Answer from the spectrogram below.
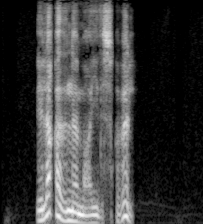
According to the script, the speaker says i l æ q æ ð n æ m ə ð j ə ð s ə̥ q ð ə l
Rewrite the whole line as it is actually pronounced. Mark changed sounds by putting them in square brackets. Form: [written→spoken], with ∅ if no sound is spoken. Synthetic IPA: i l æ q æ ð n æ m ə [ð→ʁ] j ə ð s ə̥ q [ð→v] ə l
